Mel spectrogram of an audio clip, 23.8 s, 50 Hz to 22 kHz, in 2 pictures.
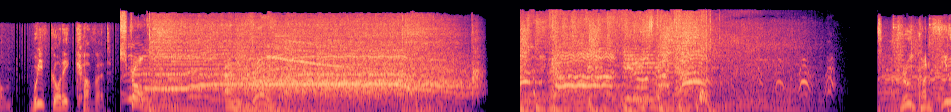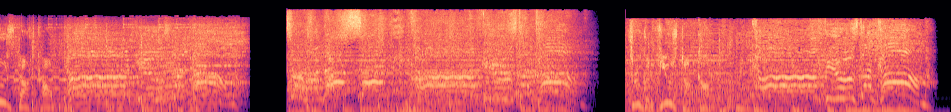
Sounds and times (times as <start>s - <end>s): Speech: 0.0s - 1.9s, 2.8s - 3.6s, 11.2s - 12.8s, 19.7s - 20.9s
Music: 1.8s - 4.7s, 6.5s - 8.9s, 11.0s - 23.7s.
